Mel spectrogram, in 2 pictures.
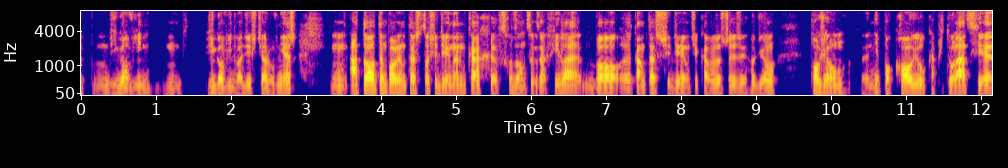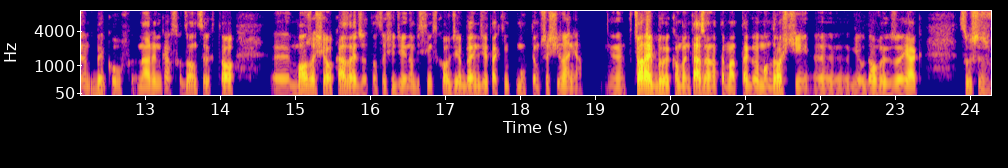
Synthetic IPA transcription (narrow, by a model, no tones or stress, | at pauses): vʲiɡɔvʲi | vʲiɡɔvʲid̪vad͡ʑeɕt͡ɕaɾuvɲɛʂ | ʔat̪ɔɔt̪ɘmpɔvʲjɛmt̪ɛʂt̪sɔɕɛd͡ʑejɛnaɾɘnkaxfsxɔd̪zɔnt̪sɘɣzaxfʲilɛbɔt̪amt̪ɛʂɕɛd͡ʑejɔ̃w̃t͡ɕɛkavɛʐɛt͡ʂɘjɛʐɛixɔd͡ʑiɔ | pɔʑɔm | ɲɛpɔkʰɔjukapʲi̥t̪ulat̪sʲjɛbɘkufnaɾɘnkaxfsxɔd̪zɔnt̪sɘxt̪ɔ | mɔʐɛɕɛɔkazad͡ʑʐɛt̪ɔt̪sɔɕɛd͡ʑejɛnablʲiskʲimfsxɔd͡ʑɛbɛɲd͡ʑɛt̪akʲimmuŋkt̪ɛmpʂɛɕilɛɲa̰ | ft͡ʂɔɾajbɘwɘkɔmɛnt̪aʐɛnat̪ɛmat̪ːɛɡɔmɔnd̪ɾɔɕt͡ɕiɡʲjɛwd̪ɔvɘɣʐɛjak | swɘʂɘʂ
